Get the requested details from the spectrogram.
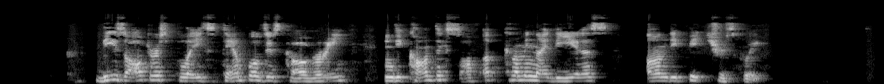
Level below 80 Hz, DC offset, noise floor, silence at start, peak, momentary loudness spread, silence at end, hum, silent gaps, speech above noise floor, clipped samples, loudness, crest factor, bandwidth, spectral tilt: -68 dBFS; under 0.1%; -82 dBFS; 0.95 s; 0 dBFS; 8 LU; 1.2 s; none; none; 66 dB; under 0.1%; -15 LUFS; 18 dB; 11 kHz; -2.5 dB/octave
